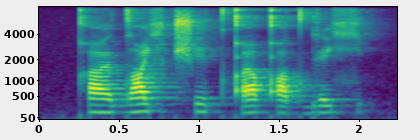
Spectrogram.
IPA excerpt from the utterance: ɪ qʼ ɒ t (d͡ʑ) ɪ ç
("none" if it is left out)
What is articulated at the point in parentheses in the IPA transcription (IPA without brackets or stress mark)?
ɡ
